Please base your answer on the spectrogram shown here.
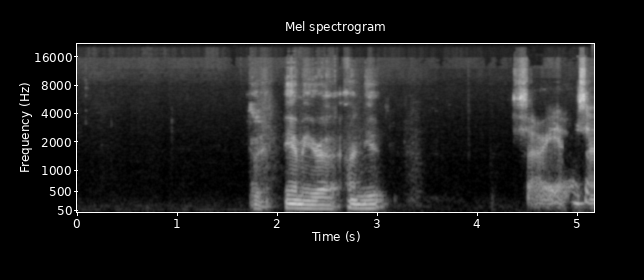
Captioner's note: pause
